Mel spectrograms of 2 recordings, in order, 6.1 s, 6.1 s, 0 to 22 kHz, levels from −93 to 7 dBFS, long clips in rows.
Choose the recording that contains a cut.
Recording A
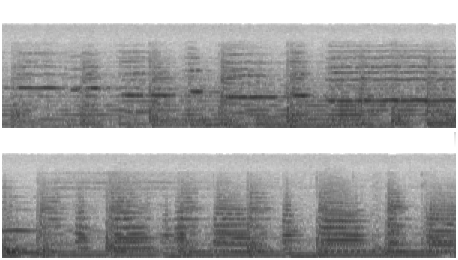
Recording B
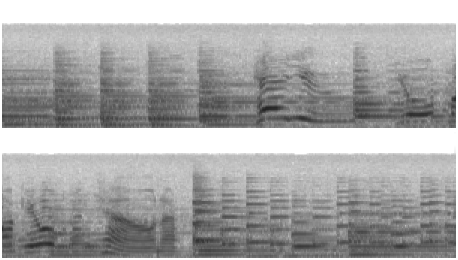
B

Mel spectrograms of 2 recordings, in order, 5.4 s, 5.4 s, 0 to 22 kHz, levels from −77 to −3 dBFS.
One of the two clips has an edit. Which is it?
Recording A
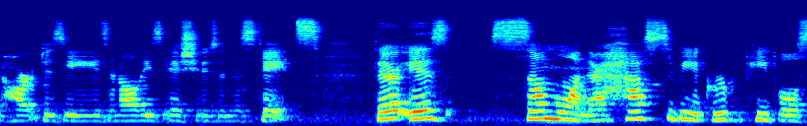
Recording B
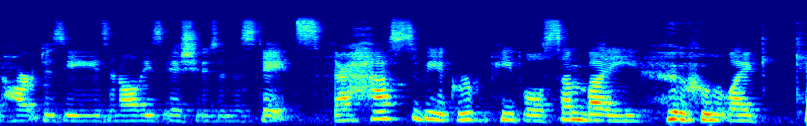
B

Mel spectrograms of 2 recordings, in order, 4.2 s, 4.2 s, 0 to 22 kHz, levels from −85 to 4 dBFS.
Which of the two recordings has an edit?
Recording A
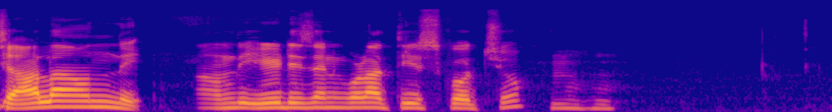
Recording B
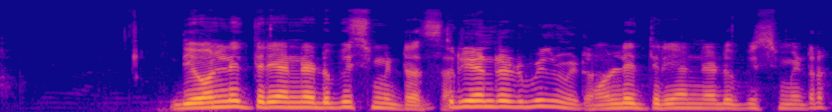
A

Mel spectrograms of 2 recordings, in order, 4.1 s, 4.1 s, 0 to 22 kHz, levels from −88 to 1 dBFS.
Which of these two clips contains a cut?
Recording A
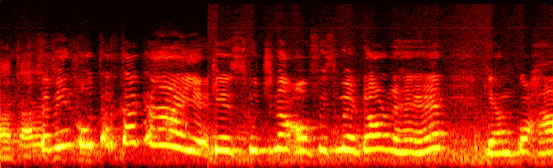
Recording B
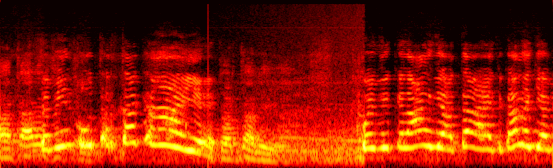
A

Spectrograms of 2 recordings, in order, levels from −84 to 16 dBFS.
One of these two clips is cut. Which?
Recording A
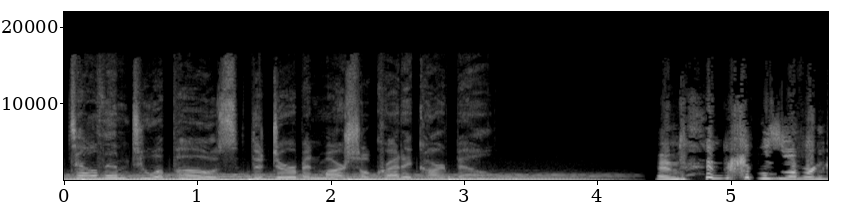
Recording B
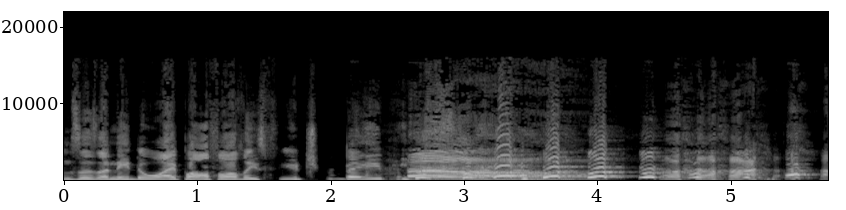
A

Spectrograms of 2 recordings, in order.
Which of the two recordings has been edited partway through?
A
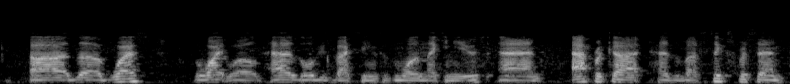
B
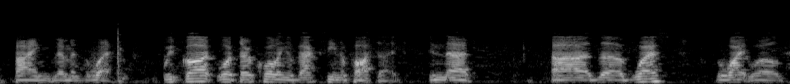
B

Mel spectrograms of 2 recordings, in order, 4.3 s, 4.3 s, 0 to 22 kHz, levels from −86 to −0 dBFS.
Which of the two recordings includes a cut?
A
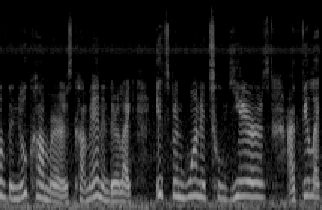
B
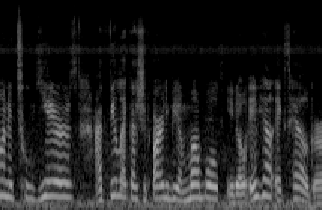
B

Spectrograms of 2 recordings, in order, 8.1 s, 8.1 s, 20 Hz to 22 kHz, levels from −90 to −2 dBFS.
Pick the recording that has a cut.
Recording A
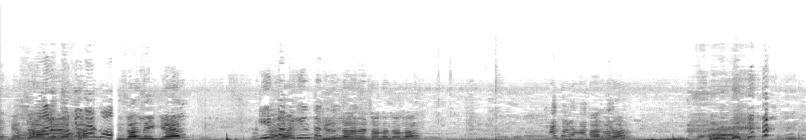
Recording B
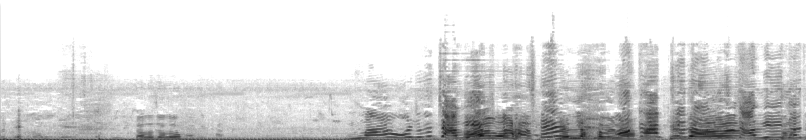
A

